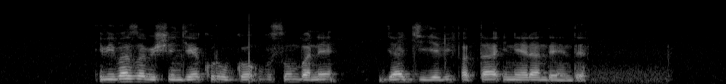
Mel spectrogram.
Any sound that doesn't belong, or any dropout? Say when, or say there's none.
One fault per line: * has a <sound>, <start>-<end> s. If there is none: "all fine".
all fine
